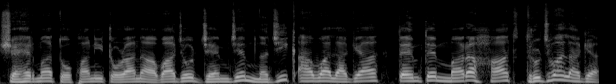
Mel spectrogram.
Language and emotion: Gujarati, fearful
